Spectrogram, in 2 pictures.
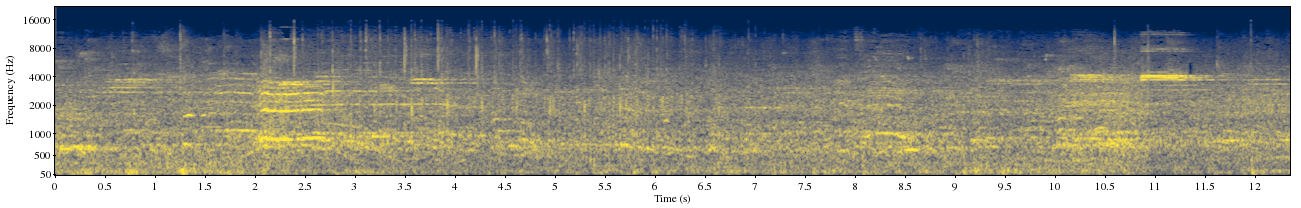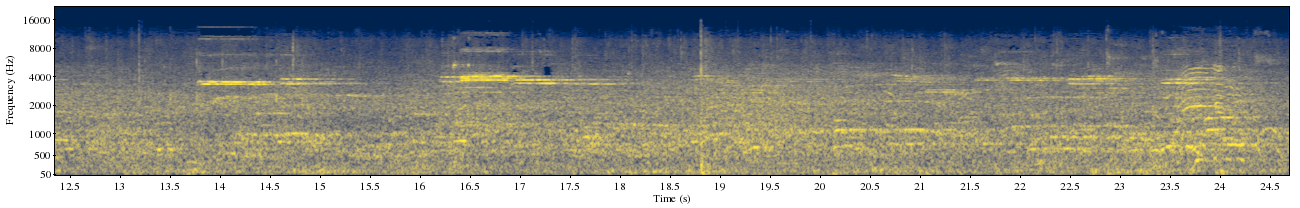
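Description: A large crowd chatters throughout a big echoing hall.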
